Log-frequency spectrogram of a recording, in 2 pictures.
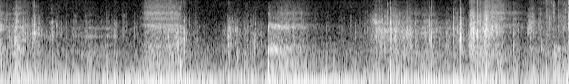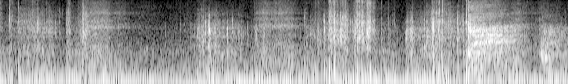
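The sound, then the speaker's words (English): Soft rustling and crinkling of paper Bible pages being turned by hand, a series of irregular brushing and flapping sounds. Faint and unhurried, with no talking over them. “I don't know why I insist on using a paper Bible. It takes a long time. But here it is.”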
